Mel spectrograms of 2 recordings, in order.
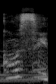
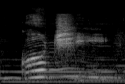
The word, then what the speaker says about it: Gucci: 哇，这个复古的包包是不是 Gucci 的呀？ No. The correct one is Gucci. Gucci. Ch.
